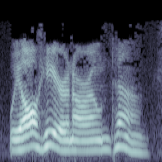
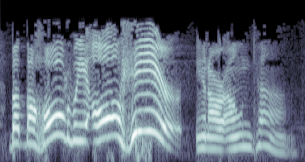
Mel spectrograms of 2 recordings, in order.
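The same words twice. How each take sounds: First: Said in the usual way. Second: Loud, slow, stressed reading of the verse; preacher proclaims the Bible verse to the church, slow and loud; emphatic scripture reading. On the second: Acted. Preacher booms out Acts to his congregation, slow and emphatic.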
